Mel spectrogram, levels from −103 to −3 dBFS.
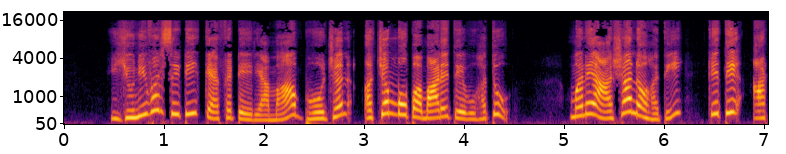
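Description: From the first moment, the speech carries clock drift between sender and receiver: the sending side's audio clock runs about five percent fast, so samples arrive quicker than the receiver plays them out. Its jitter buffer keeps swelling and has to be trimmed to hold latency down. On a waveform this shows as no single event but a steady misalignment underneath: syllable envelopes come slightly too close together against any steady reference.

Those trims are heard as repeated timing corrections running from 0.02 s to 7.0 s, with playback effectively at 105 percent. The receiver keeps discarding short pieces, all in the same direction but at uneven spacing, so the speech has small hiccups and a faintly hurried, unsteady tempo. On a spectrogram, each cut leaves a thin vertical seam where harmonics jump slightly. In the waveform, periodic cycles meet a little out of phase at the splice.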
